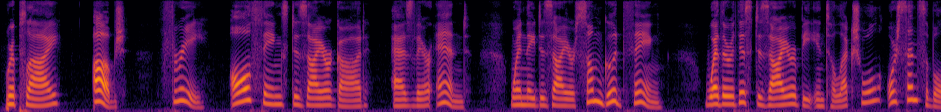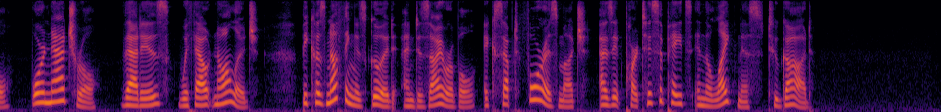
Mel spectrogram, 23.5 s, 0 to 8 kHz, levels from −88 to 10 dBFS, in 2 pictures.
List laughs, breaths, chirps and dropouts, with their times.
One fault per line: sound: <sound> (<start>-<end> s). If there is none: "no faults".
no faults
